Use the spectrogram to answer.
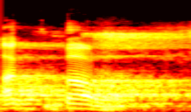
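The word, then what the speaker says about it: أكبر: তাকবীরে তাহরিমা বলার সময় আল্লাহু আকবার যখন আমরা উচ্চারণ করি অধিকাংশ মানুষেরই আকবার অর্থাৎ ক এর স্থলে গ চলে আসে।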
